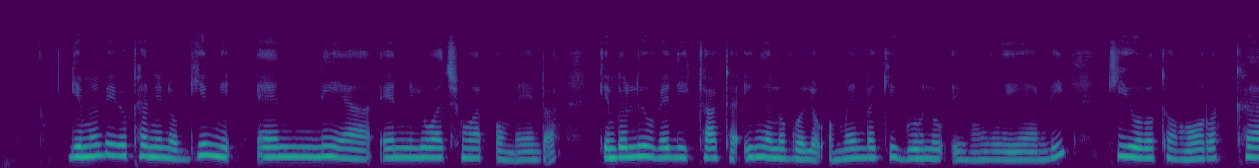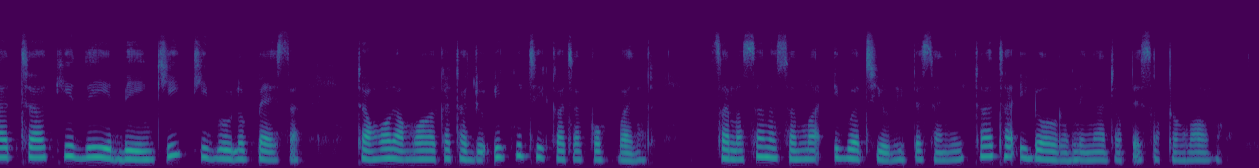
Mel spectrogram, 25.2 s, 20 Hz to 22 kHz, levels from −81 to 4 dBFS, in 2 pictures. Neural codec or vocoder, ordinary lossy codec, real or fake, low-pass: codec, 24 kHz, 0.9 kbps, WavTokenizer, small release; none; fake; none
